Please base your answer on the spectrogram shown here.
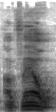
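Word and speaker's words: hevel: eh e na verdade você meio que pronuncia quase Como Abel avel avel eh se você lembra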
